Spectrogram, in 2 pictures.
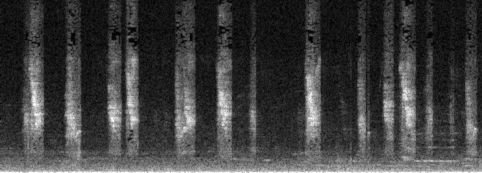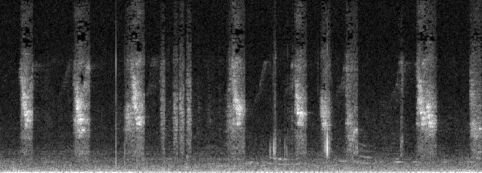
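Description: Birds chirping: many short, high chirps, a few every second, over a steady low hum.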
